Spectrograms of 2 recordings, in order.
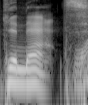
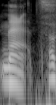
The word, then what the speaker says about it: gnats: Well, I know that would be gnats. Why are they worshiping? And I would have clearly pronounced the G. – Oh, okay. – But no, great gnats. – Okay. – N-A-T-S.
